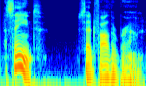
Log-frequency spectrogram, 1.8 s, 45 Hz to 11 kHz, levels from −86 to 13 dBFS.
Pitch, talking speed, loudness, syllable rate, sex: 95 Hz, 165 wpm, -19 LUFS, 4.4 syllables/s, male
